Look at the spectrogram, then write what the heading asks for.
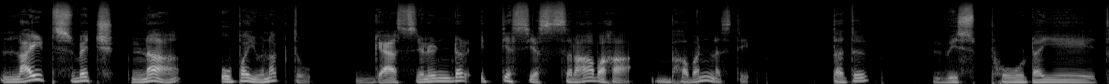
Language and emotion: Sanskrit, fearful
